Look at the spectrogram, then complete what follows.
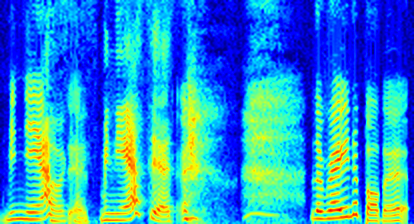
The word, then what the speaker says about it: Manassas: You have to say it like that. Manassas.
